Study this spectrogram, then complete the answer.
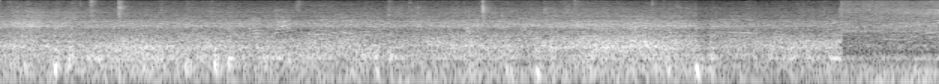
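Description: The Airlangga train on the Surabaya to Semarang run rumbles steadily from inside, a continuous low roll punctuated by regular rail-joint knocks, then the tone shifts abruptly near the end.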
